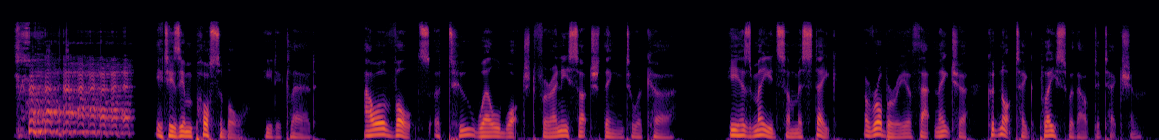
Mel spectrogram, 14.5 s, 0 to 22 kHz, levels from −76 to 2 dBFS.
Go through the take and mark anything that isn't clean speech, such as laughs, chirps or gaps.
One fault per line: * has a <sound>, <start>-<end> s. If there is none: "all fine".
* has a laugh, 0.2-1.7 s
